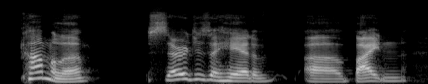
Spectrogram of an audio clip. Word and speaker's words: Kamala: Kamala Kama Kamala yes you pronounce it Kama like Kama uh Kamala surges ahead of uh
